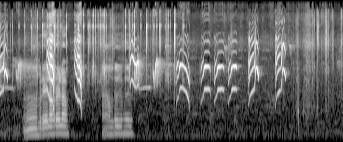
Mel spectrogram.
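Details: Black-naped oriole in vigorous song with white-rumped shama imitations: a run of high, arched, repeated chirps and whistles at roughly half-second intervals, with men's voices talking at the start.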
